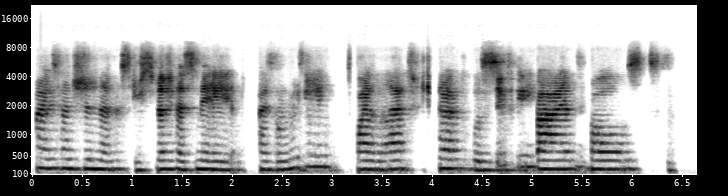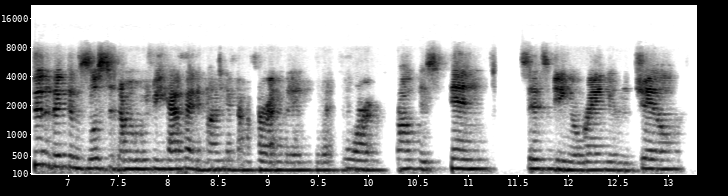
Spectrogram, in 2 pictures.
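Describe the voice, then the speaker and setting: A woman's voice: mid-range voice, fairly even intonation, measured pace. A woman with a mid-range voice argues as a prosecutor in court. The sound is roomy and echoey, and somewhat dull. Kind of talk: spontaneous courtroom argument.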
